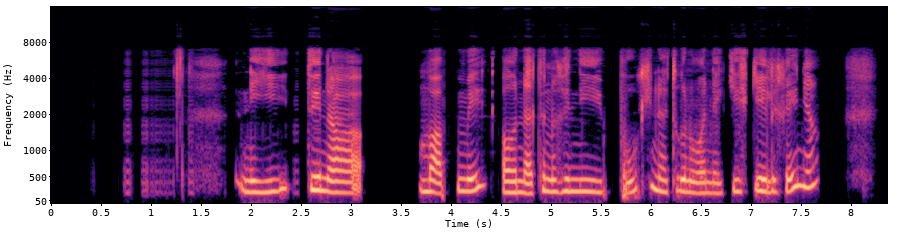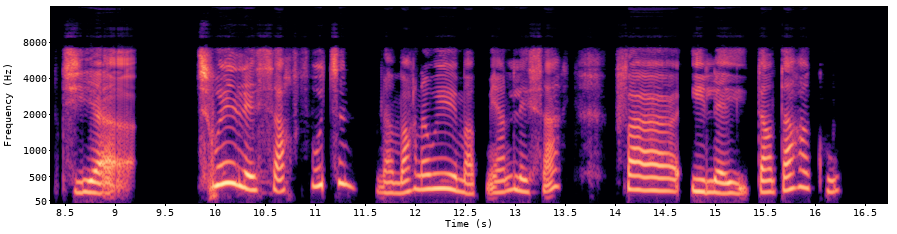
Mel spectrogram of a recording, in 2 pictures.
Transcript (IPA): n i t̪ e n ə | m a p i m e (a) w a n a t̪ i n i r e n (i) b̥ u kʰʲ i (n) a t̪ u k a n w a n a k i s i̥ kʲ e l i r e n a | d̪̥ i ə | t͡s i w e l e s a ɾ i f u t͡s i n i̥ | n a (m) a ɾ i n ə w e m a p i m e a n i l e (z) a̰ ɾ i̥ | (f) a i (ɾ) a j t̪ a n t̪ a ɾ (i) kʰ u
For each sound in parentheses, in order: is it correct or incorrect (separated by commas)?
correct, correct, correct, correct, incorrect, correct, incorrect, incorrect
